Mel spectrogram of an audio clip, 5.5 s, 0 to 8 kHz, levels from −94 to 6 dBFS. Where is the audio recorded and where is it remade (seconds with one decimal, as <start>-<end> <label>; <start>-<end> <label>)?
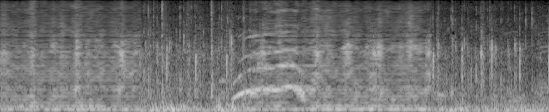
0.0-1.4 remade; 1.4-2.5 recorded; 2.5-4.3 remade; 4.3-5.5 recorded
